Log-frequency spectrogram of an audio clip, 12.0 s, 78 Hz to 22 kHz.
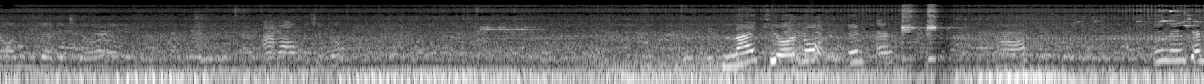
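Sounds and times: faint crowd chatter: 0.0 - 12.0.

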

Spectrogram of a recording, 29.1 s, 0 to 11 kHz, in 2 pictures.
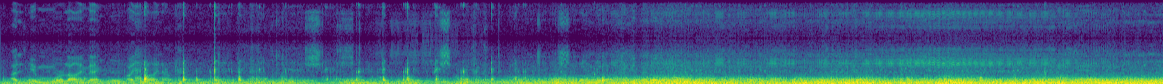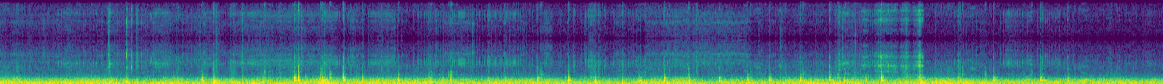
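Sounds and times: wind rumble on microphone: 0.0 - 29.0.

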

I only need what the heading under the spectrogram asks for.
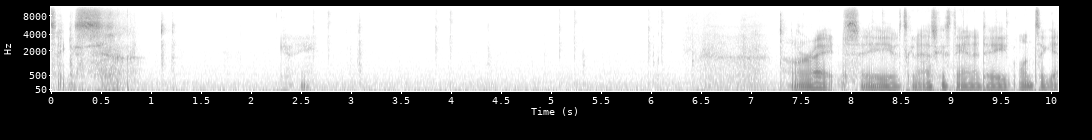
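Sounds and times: computer mouse and keyboard clicks: 1.1 - 1.3.

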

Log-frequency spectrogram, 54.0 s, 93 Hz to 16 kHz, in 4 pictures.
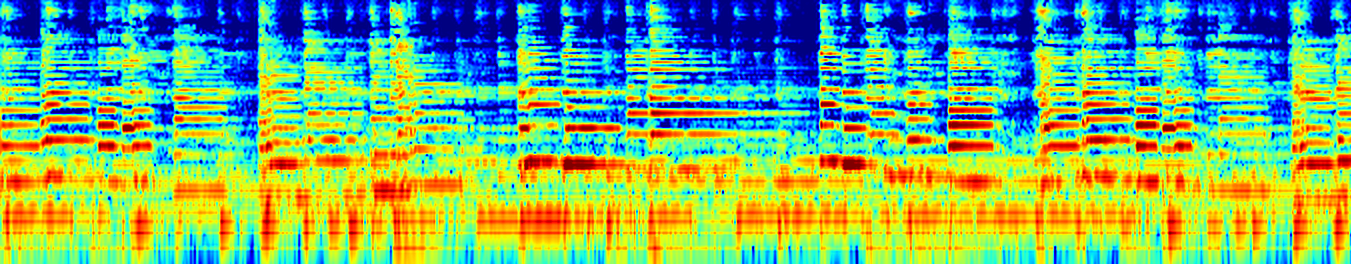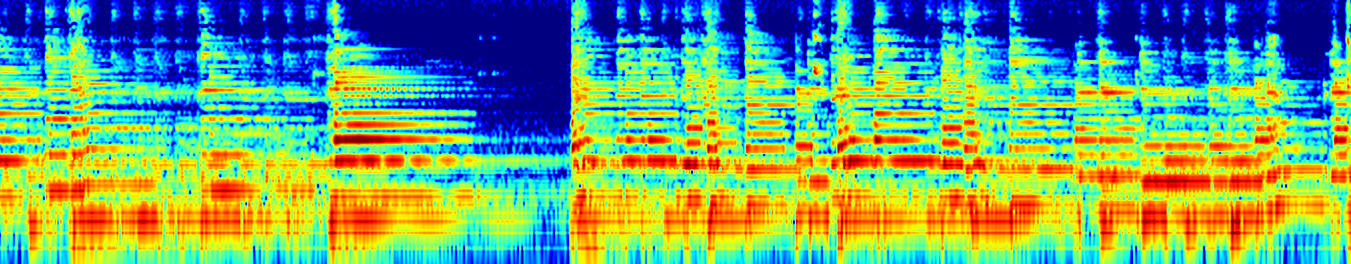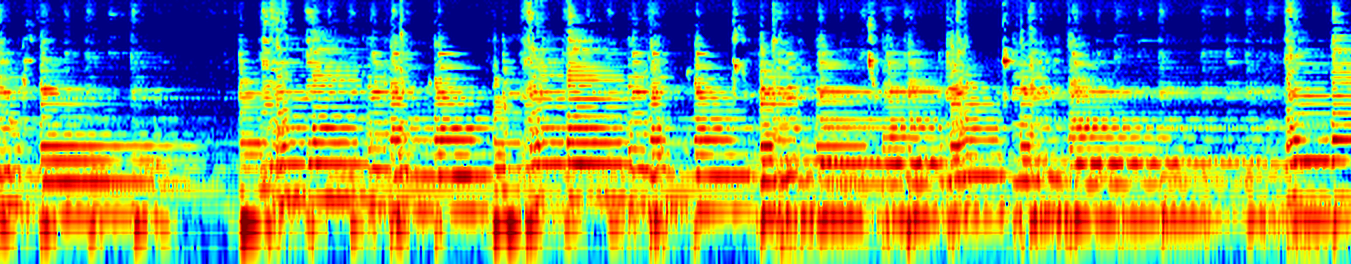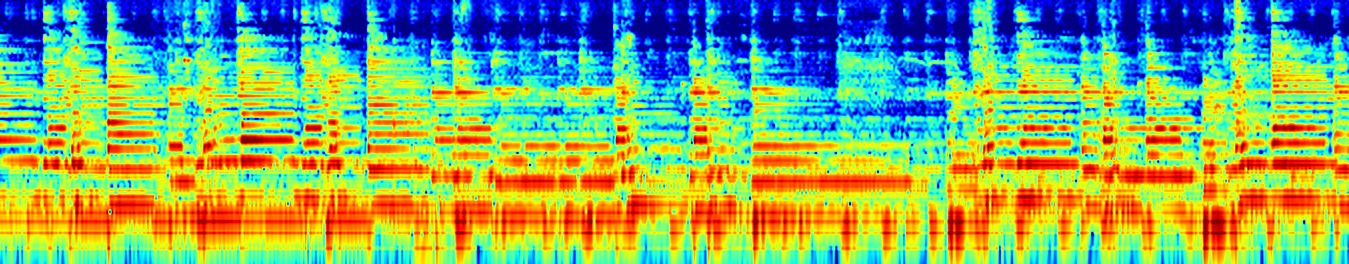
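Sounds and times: acoustic guitar picking: 0.0 - 54.0.

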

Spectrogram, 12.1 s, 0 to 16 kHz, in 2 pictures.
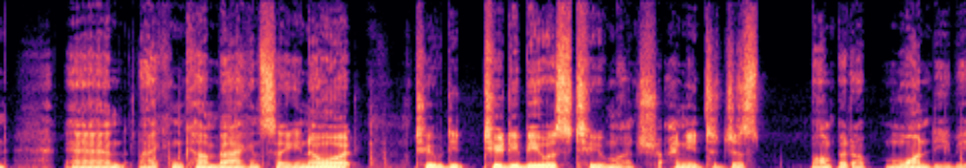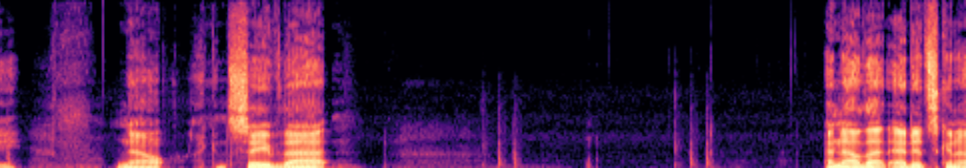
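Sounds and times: keyboard and mouse clicks: 9.0 - 10.6.

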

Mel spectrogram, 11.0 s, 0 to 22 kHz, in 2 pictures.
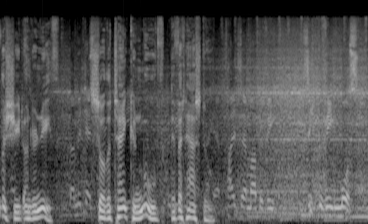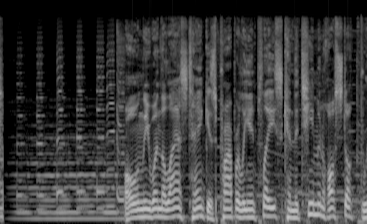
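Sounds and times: man speaking: 0.0 - 5.5, 7.4 - 11.0
industrial hall background hiss: 0.0 - 5.6
thin high whine: 0.0 - 5.6.

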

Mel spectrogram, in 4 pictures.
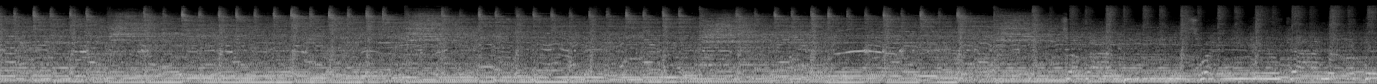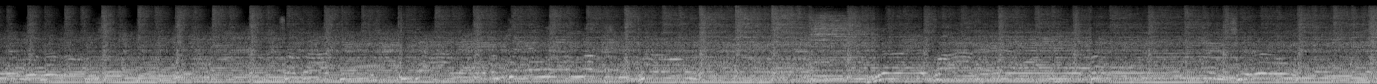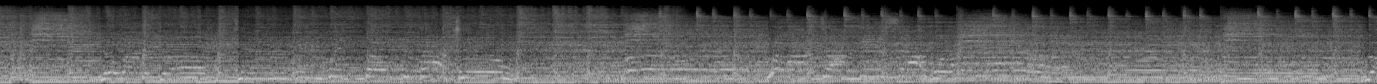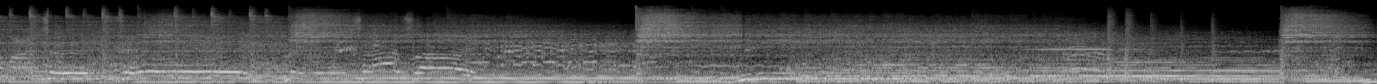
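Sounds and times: drums: 0.0 - 55.0
electric guitars: 0.0 - 55.0
man singing through microphone: 10.4 - 15.0, 16.3 - 21.0, 22.2 - 27.0, 28.2 - 32.8, 33.7 - 38.4, 41.0 - 46.4, 48.6 - 50.9.

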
